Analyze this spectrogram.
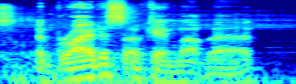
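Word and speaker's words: Ebrietas: Ebridis. Okay, my bad. Not abritos.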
